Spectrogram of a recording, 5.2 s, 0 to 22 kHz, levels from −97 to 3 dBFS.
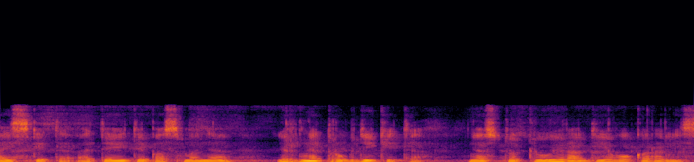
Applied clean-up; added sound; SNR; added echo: none; none; none; reverberation time 1.3 s.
